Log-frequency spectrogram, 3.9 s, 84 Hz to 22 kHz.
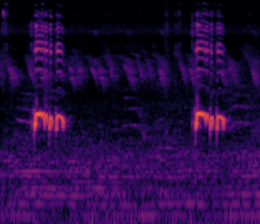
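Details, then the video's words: Zebra dove song used as a lure to stimulate other zebra doves to sing: two short cooing phrases about 2.4 seconds apart, each a rising note followed by two or three quick clipped notes, with faint clicks. "Suara Perkutut Pikat Gacor AMPUH pancingan SEMUA BURUNG PERKUTUT"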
